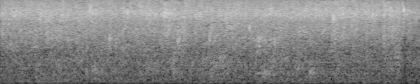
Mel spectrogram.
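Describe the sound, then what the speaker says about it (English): Heavy rain pours steadily during a thunderstorm beneath a bridge where floodwater runs, a dense, loud, continuous hiss of drops that stays even and unbroken from start to finish. "we're going to stay here under this bridge while the storm goes by"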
